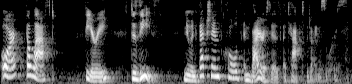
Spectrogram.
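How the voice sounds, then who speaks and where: A woman children's librarian reading a nonfiction book aloud, expressively, pausing to put questions to young listeners. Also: mid-range voice, huge pitch swings, a bit bright, a little hiss or hum.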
